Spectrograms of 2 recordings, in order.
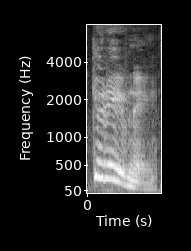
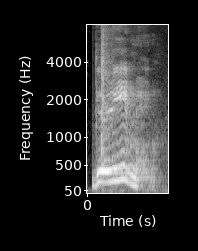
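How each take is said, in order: First: The greeting sounds soft and calm. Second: The greeting sounds harsh and aggressive.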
